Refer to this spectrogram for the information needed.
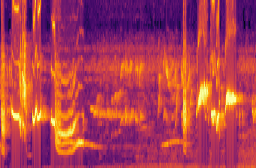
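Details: Loud, lively song of an Oriental magpie-robin: bright whistled notes and a long slurred descending whistle open the phrase, followed by a quieter stretch of thin whistles and chirps over a low background hum.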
